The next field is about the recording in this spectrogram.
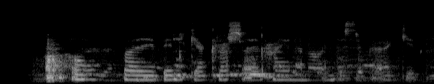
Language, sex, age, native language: Icelandic, female, 11, Icelandic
